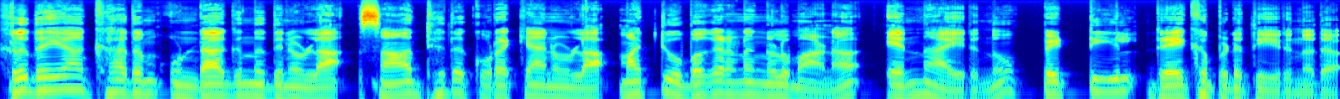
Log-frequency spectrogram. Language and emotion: Malayalam, neutral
